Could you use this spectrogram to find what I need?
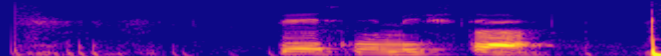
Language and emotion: Russian, neutral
